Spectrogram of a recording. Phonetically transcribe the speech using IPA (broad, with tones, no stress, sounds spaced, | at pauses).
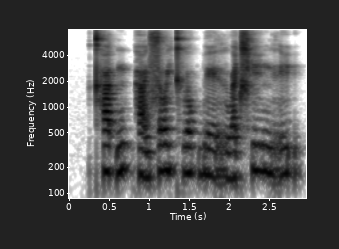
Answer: kʰ a˥˩ t̚ ŋ ɯ˥˩ k̚ h a˧ j s ɤː˥˩ j kʰ l o˦˥ k̚ b eː˧ r u˩˦ a̯ t͡ɕʰ iː˥˩ ŋ r i˦˥ ʔ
